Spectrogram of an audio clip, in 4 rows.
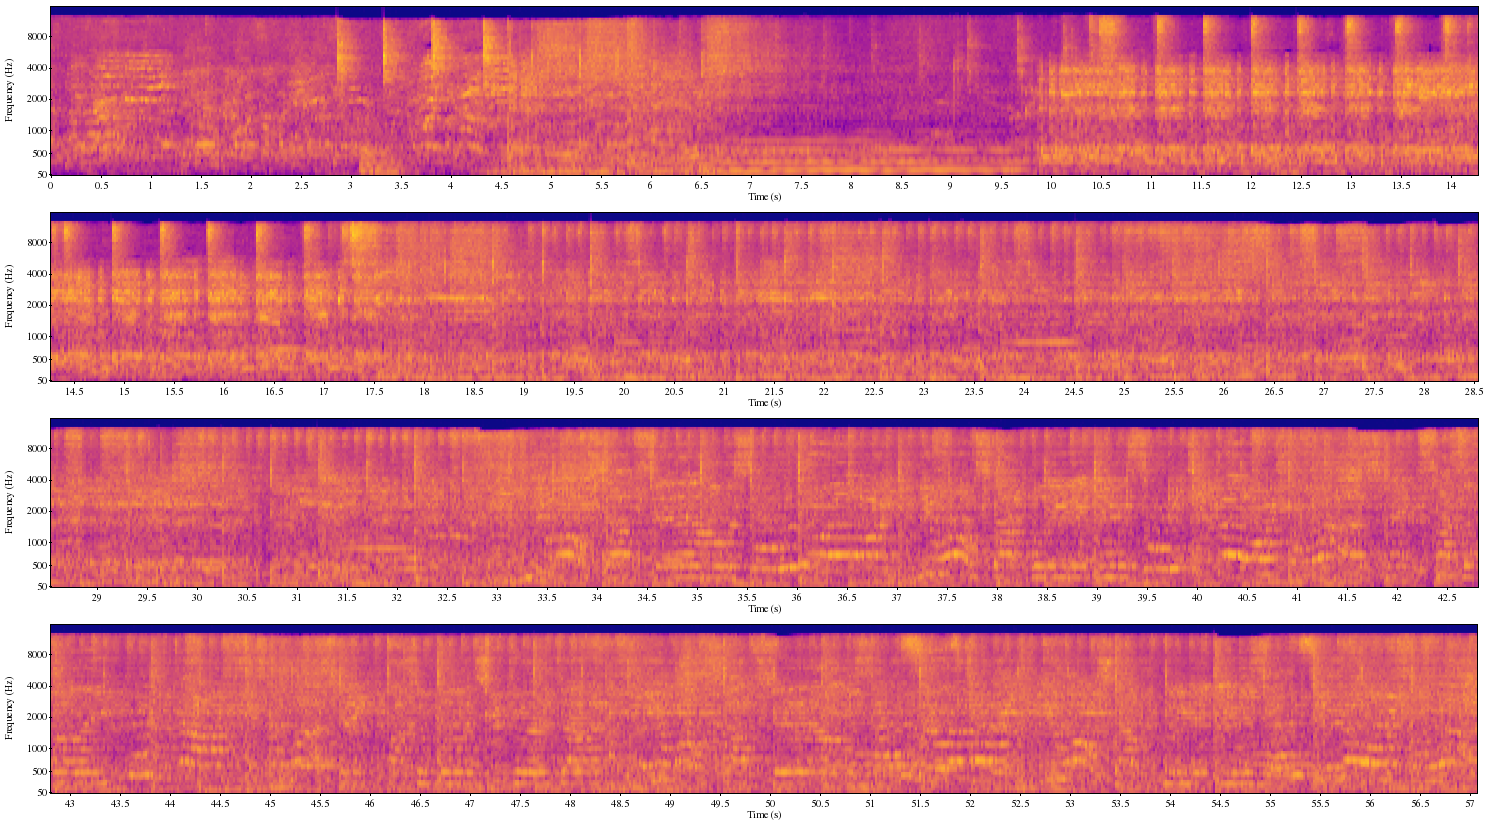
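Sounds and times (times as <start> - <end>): drums: 2.7 - 57.0
electric guitars strummed: 2.8 - 57.0
live rock band playing: 2.8 - 57.0
bass guitar: 2.9 - 3.7, 4.3 - 57.0
man singing: 33.2 - 57.0.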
